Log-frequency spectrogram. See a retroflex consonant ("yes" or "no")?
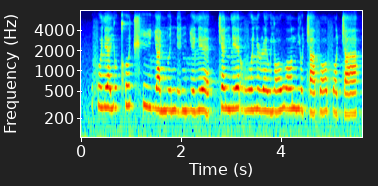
yes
